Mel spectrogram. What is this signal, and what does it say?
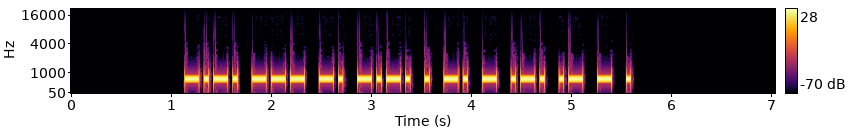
Morse code, heard as a keyed tone, about 25 wpm, 700 Hz. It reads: CONCENTRATE
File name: practice / 25wpm / Eleven Letter Words - 25wpm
